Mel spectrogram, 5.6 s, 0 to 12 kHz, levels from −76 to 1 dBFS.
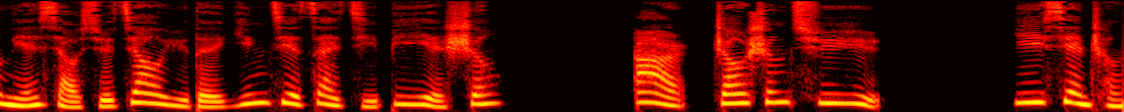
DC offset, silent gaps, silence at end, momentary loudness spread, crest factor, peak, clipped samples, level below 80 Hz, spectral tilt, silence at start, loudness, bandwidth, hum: under 0.1%; 2.67-3.08 s, 4.58-5.00 s; 0 s; 5 LU; 16 dB; -10 dBFS; under 0.1%; -66 dBFS; -4 dB/octave; 0 s; -26 LUFS; 12 kHz; none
